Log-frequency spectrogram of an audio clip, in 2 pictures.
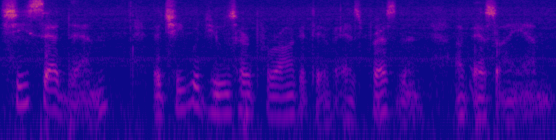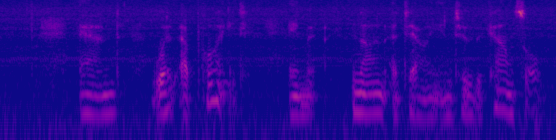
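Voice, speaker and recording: A woman with a Brooklyn accent talks in a very deep, low voice with lively intonation. She goes at a fairly slow pace, with long, frequent pauses. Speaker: member of a secular institute, storyteller. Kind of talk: personal storytelling, oral history.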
